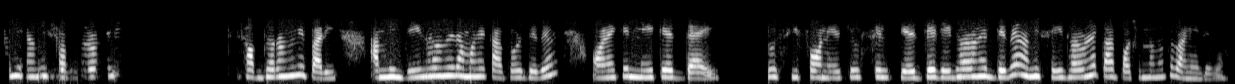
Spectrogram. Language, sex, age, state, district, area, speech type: Bengali, female, 30-45, West Bengal, Purba Medinipur, rural, conversation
